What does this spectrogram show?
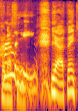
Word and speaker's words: O'Herlihy: Also, we have Dan O'Harth. I'm not sure how to pronounce it. O'Herlihy.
